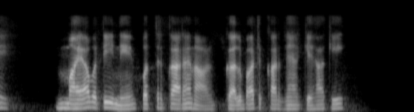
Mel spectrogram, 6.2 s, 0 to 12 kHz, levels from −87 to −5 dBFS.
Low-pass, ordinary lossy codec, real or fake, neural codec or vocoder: 7.2 kHz; AAC, 64 kbps; fake; codec, 16 kHz, about 1 kbps, DyCAST, with the encoder's durations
